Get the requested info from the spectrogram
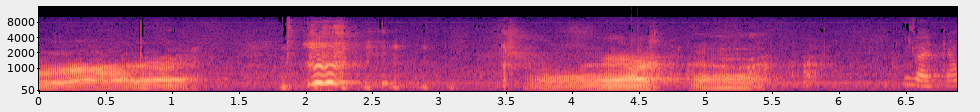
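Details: A Great Dane lets out long, low, wavering groans that rise and fall like a bellowing moan, likened to a water buffalo, while someone pretends to bite his paw.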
